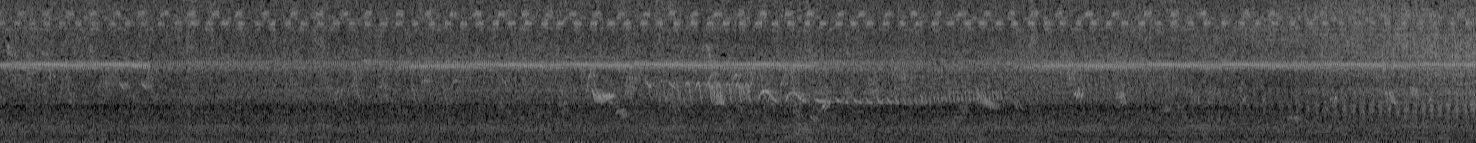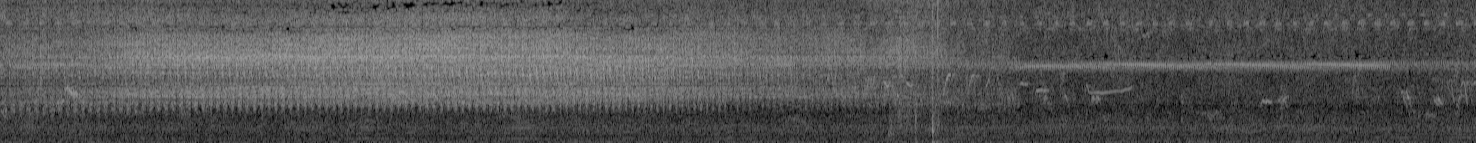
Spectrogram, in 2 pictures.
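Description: Faint buzzing of honey bees around an opened hive, with crickets chirring steadily in the grass. A hiss swells in the middle, and a single sharp tap comes near the end.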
